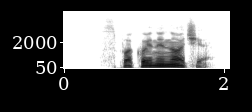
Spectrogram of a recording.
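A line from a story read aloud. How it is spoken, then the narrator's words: Angry grumble. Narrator (Russian): сердито буркнул Гервахово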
